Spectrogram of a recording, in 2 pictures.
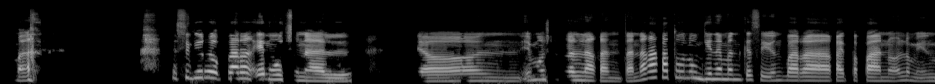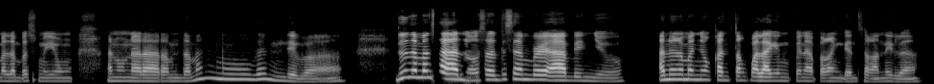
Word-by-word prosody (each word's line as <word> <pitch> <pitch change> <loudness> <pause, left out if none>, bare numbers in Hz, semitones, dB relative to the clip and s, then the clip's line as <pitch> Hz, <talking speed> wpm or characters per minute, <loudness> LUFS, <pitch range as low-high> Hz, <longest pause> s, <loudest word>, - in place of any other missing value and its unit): Ma - - +2 1.4
Siguro 300 0 0
parang 275 +1 +3
emotional. 195 -9 +2 0.9
'Yon, 155 +1 -3
emotional 205 0 -4
na 180 - +4
kanta. 155 -1 -3
Nakakatulong 310 - -1
din 250 -1 -1
naman 230 -1 -4
kasi 210 -3 -5
'yun 185 +2 -6
para 180 -2 +2
kahit 175 - -1
papaano 170 -2 -1
alam 190 +4 -10
mo 155 - -10
'yun, 160 +1 -10
malabas 160 0 -5
mo 155 - -7
'yung 150 0 -9 0.3
anong 165 +1 -8
nararamdaman 155 - -3
mo 240 -2 -6
gano'n, 235 -6 -7
'di 150 - -1
ba? 135 +5 -10 0.5
Do'n 295 +8 +3
naman 325 -1 +6
sa 250 -5 +11
ano, 180 -5 -3
sa 220 -1 +2
December 230 -1 +3
Avenue, 170 -5 +3 0.4
Ano 220 +3 +3
naman 230 -1 +2
'yung 220 -1 -4
kantang 190 -2 0
palagi 175 -2 +5
mong 170 -2 -17
pinapakinggan 155 -3 -5
sa 140 -2 -7
kanila? 135 -2 -9
180 Hz, 140 wpm, -24 LUFS, 155-230 Hz, 1.4 s, sa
